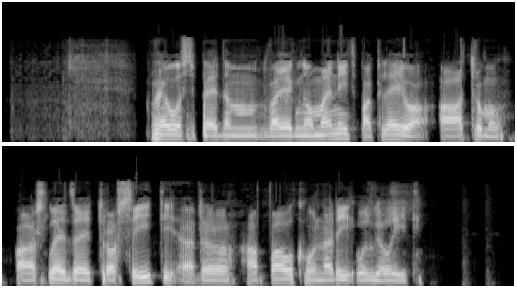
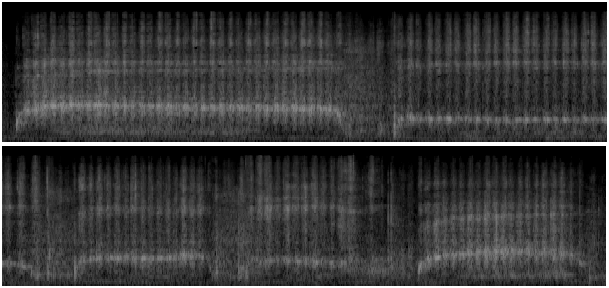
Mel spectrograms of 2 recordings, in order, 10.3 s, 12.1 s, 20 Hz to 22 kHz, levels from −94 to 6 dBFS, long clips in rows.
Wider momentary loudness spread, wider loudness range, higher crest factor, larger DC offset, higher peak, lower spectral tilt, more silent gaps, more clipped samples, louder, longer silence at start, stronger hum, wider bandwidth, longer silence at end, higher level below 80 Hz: about the same, 6 LU vs 8 LU; about the same, 2 LU vs 4 LU; second, 14 dB vs 24 dB; neither; first, 0 dBFS vs -22 dBFS; first, -5.5 dB/octave vs 0 dB/octave; first, 1.37-1.44 s vs none; neither; first, -14 LUFS vs -45 LUFS; first, 0.65 s vs 0 s; neither; second, 8 kHz vs 16 kHz; first, 0.95 s vs 0 s; first, -54 dBFS vs -88 dBFS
